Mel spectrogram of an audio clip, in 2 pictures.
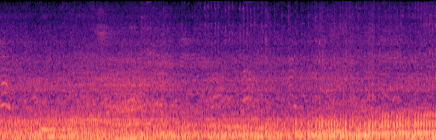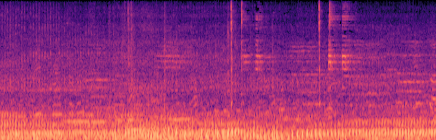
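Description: Motorcycles and motorcycle-sidecar tricycles passing along a street with their small engines running, a steady rumble that grows louder partway through. A few sharp clicks come near the end.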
